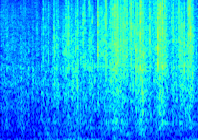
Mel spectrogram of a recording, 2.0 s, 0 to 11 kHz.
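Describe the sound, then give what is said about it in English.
A plastic bag holding 24-ounce malt liquor cans is opened on an office desk, giving a continuous, bright crinkling rustle that runs for about two seconds. “Fresno City Council member Miguel Arias opens up a plastic bag that's been sitting on his office desk.”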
